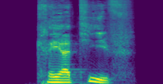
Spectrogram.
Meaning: creative
- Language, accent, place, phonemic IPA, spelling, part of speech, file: German, Germany, Berlin, /kreaˈtiːf/, kreativ, adjective, De-kreativ.ogg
